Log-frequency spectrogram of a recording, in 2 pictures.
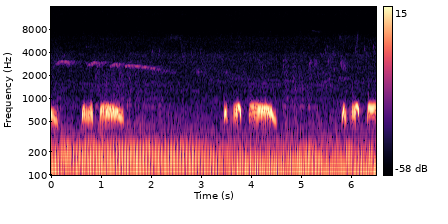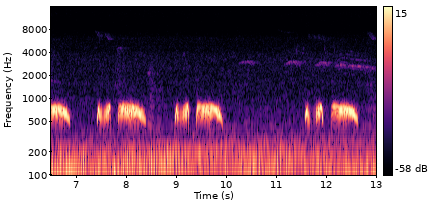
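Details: Spotted dove used as a lure bird in Lombok repeats its phrase about every two seconds, each two or three short coos ending in a longer one; thin high whistles from other birds and a low hum behind.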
